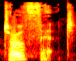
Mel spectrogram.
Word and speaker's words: Tophet: But if you're complaining about Tophet, is the pronunciation, about Tophet, there's a reason for it.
